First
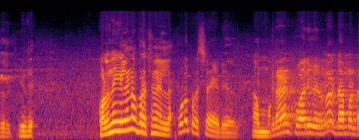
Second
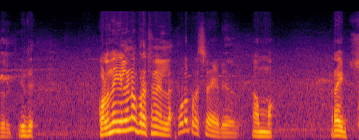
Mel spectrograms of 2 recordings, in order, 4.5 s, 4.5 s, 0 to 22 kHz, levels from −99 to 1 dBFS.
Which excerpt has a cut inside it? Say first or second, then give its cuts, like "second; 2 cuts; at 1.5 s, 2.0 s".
first; 1 cut; at 3.4 s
